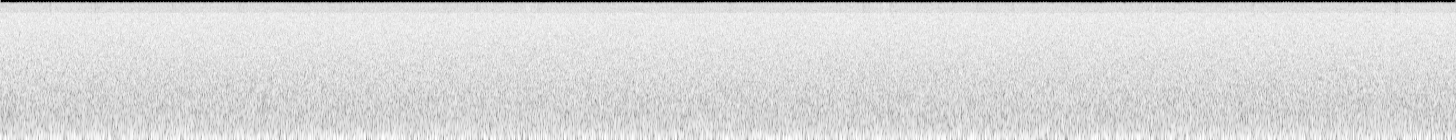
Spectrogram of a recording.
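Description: Steady, even static hiss with no breaks, a pink noise sample used to match the sound of persistent background tinnitus.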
